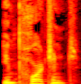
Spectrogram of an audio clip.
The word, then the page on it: important: American English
